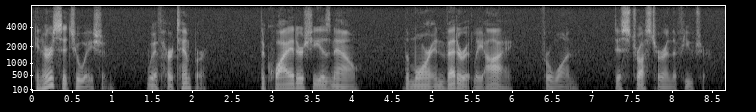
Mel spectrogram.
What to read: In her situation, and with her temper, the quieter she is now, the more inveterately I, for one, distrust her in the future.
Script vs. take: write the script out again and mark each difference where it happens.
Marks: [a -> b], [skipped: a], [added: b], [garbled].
In her situation, [skipped: and] with her temper, the quieter she is now, the more inveterately I, for one, distrust her in the future.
